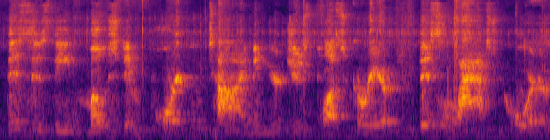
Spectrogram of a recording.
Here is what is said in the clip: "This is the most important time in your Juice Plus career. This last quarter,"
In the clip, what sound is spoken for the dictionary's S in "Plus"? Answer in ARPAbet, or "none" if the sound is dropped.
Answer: S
